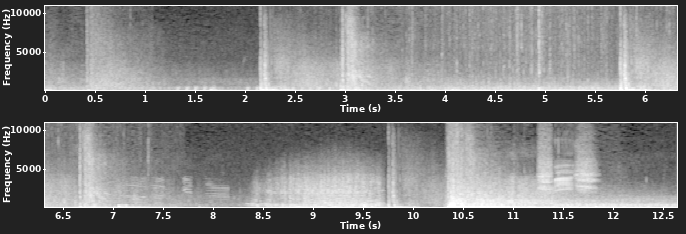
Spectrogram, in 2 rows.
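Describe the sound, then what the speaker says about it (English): Bursts of gunfire and explosions from a Combat Mission: Battle for Normandy wartime battle, with MG42 machine gun fire among them, loud and continuous across the clip with sharp cracks and heavy booms, under a speaking voice. "Where's that MG42 fire coming from?"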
